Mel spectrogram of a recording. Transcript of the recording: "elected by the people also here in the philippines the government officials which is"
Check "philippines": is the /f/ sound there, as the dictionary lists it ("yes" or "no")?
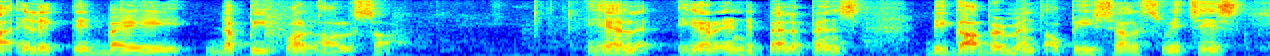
no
